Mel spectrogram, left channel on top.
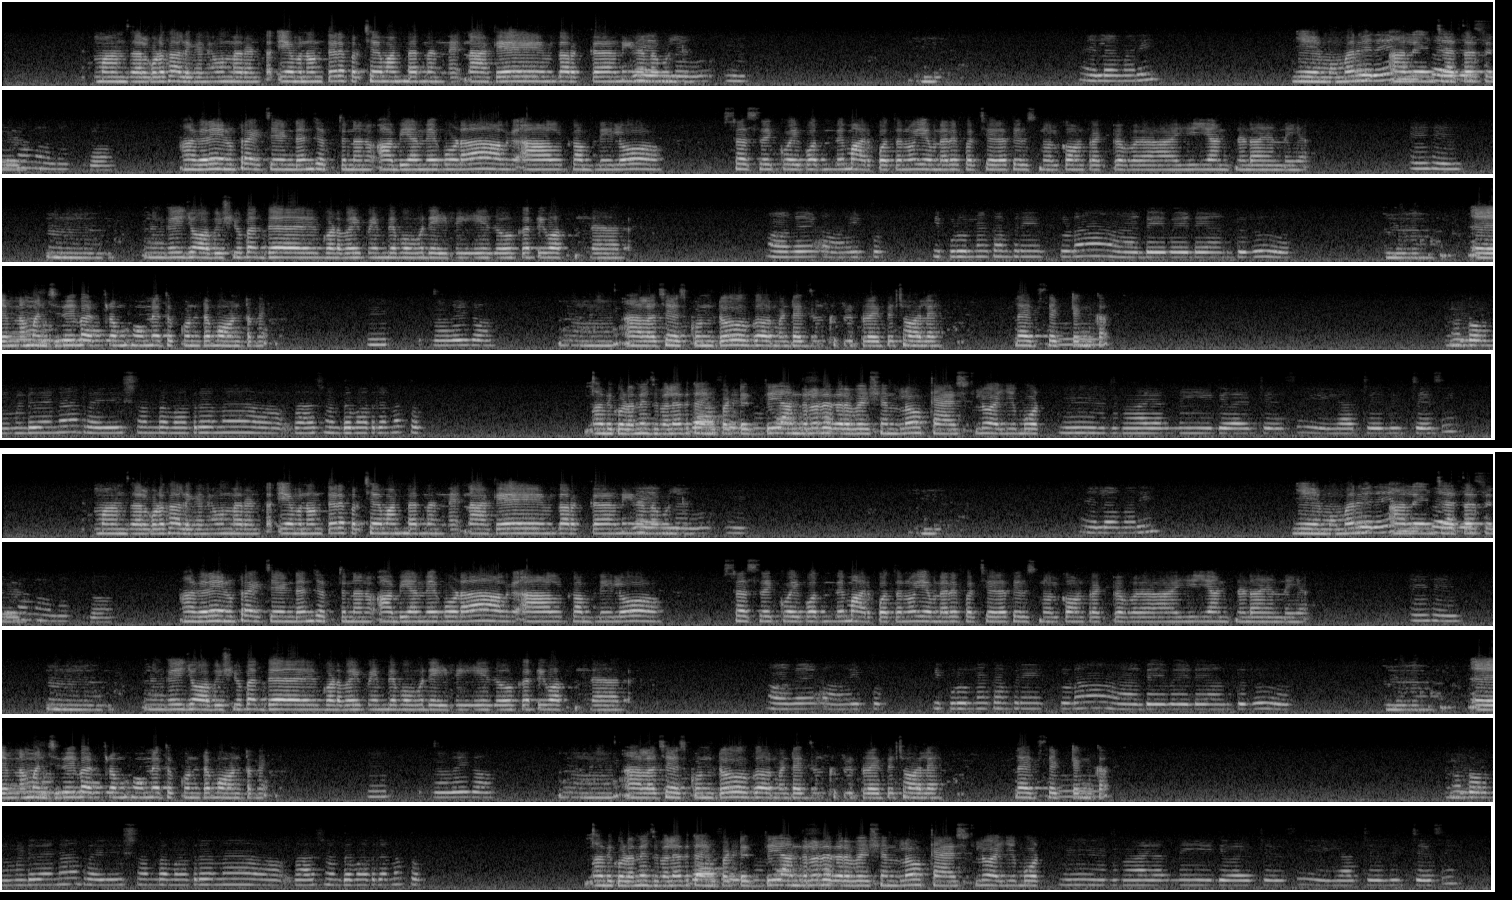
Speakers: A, on the left (about 20°); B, on the left (about 75°).
A: మాంజాలు కూడా ఖాళీగానే ఉన్నారంట ఏమైనా ఉంటే రెఫర్ చేయమంటున్నారు నన్నే నా ఒకే దొరక ననలా
B: ఏం
A: ఉంట
B: లేవు
A: హ
B: ఎలా మరి
A: ఏమో మరి
B: వరే ఏమని
A: వాళ్ళు ఏం
B: ట్రై
A: చేస్తారో
B: చేసి
A: తెలియదు
B: చూడం అన్న ఇంకా
A: అదే నేను ట్రై చేయయండి అని చెప్తున్నాను అభి అన్న కూడా వాళ ఆ కంపెనీలో స్ట్రేస్ ఎక్కువైపోతుంది మారిపోత ఏవనా రిఫర్ చేయి తెల్ సోన్ ల్ కాంట్రాక్ట్ ఎవరయి ఈ అన్ అంట్ నాడ్ డఅన్నయ
B: హుహు
A: ఉమ్ ఇంగ ఈ జాబ్ ఇష్యూ పెద్దె ఏ గొడవ అయిపెందే బాబు డైలీ ఏదో ఒకటి వత్ త్యదో <unintelligible>
B: ఆమెగా ఇపు ఇప్పుడు ఉన్న కంపెనీ కూడా డే బై డే అంట్ రు
A: హుమ్ ఏనమ్
B: ఏం
A: మంచిదే
B: అర్థం
A: వర్క్
B: కావట్లే
A: ఫ్రమ్ హోమ్ ఎతుక్కుంటే బాఉంటది
B: హ్మ్ అదే గ
A: హుమ్ అలా చేసుకుంటూ గౌర్ మెంట్ ఎగ్జామ్స్ కి ప్రిప్రిపేరయితే చలే లైఫ్ సెట్
B: మ్,
A: ఇంకా ఉమ్
B: గౌర్ న్ మెంటు దైన ట్రై జేశ్ నంత మాత్రనా అ రాసినంత మాత్రనా
A: అది కూడా నిజమే లే అది
B: రాసి
A: టైం పట్టిది
B: పెట్టి ఉండాలి
A: అందులో రిజర్ వేష్ టెన్ లో క్యాష్ లు ఐ ఎప్
B: హుమ్ అయన్నీ ఇటు అటు స్ ఫీ అద్ చేసి ఇద్ చేసి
